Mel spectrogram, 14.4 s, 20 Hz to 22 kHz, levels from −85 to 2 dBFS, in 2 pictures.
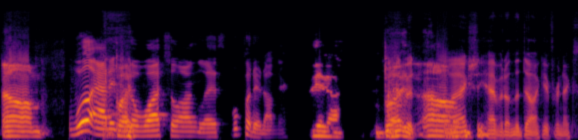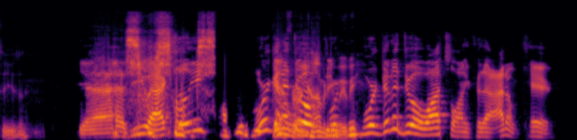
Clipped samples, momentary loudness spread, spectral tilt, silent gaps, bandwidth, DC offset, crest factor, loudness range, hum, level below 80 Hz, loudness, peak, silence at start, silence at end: under 0.1%; 19 LU; -4 dB/octave; 3.76-3.81 s, 4.59-4.63 s, 7.81-7.85 s, 8.03-8.15 s; 16 kHz; under 0.1%; 22 dB; 10 LU; none; -66 dBFS; -22 LUFS; 0 dBFS; 0.05 s; 0.35 s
